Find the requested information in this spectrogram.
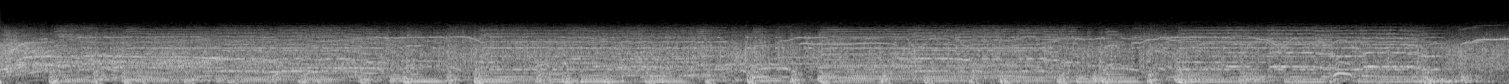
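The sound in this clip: Audience cheering, whooping and yelling for Ringo Starr's entrance at a 1989 live show, a loud, dense and steady roar of crowd noise that holds for the whole stretch.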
